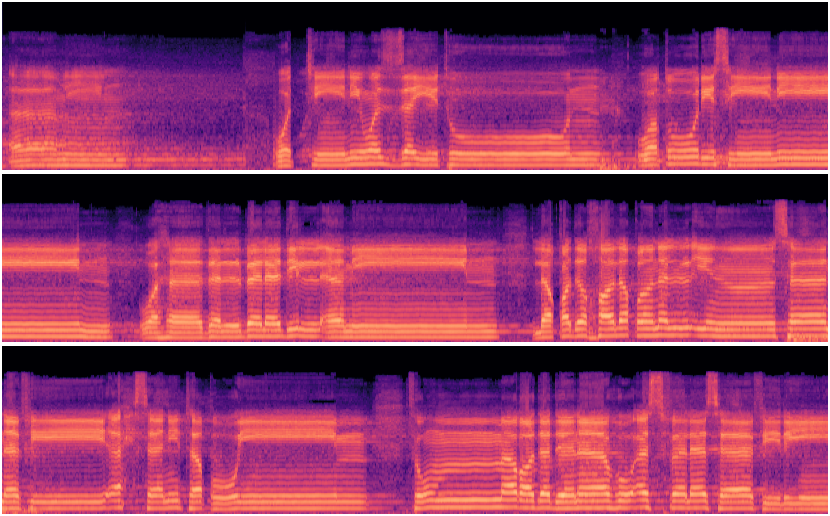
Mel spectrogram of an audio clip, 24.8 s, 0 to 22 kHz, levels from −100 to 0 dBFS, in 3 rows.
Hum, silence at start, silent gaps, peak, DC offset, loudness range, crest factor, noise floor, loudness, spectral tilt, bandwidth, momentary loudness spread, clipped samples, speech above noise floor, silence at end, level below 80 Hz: none; 0 s; none; -2 dBFS; under 0.1%; 5 LU; 16 dB; -40 dBFS; -17 LUFS; -4.5 dB/octave; 11.5 kHz; 10 LU; under 0.1%; 22 dB; 0 s; -46 dBFS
